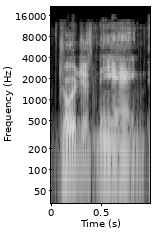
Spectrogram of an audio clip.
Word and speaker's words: Georges Niang: Georges Niang? – Yeah, Georges Niang.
